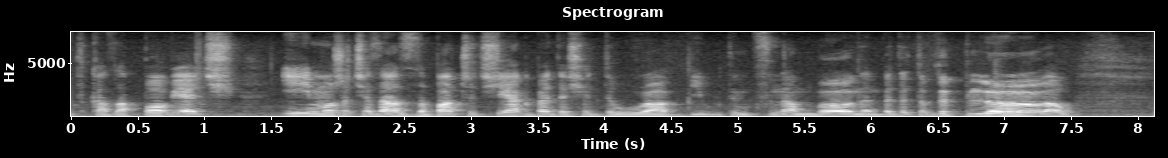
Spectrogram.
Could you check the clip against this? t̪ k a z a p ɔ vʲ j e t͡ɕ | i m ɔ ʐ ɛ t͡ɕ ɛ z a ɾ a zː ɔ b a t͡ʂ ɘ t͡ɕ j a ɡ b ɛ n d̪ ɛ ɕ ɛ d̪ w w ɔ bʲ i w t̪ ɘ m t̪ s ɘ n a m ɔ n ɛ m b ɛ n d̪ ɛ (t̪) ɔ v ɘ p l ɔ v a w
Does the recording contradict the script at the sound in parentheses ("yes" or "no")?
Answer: no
